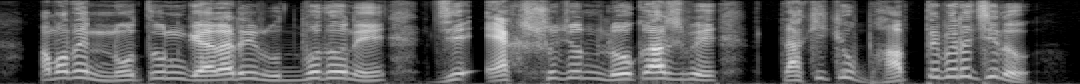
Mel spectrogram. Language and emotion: Bengali, surprised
